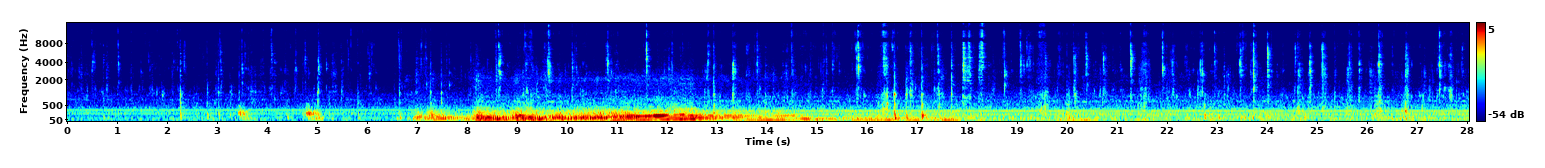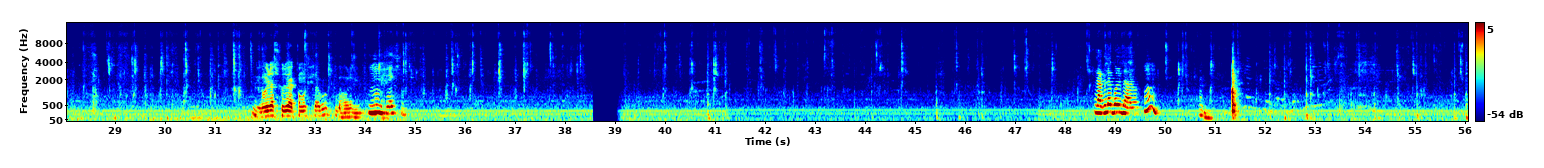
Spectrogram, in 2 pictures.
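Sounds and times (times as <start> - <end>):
faint steady hum: 0.0 - 56.0
people chewing and biting food: 0.0 - 56.0
low rumble: 6.9 - 14.6.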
